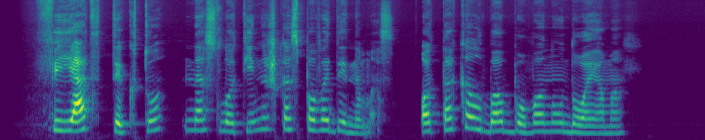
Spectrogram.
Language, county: Lithuanian, Panevėžys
